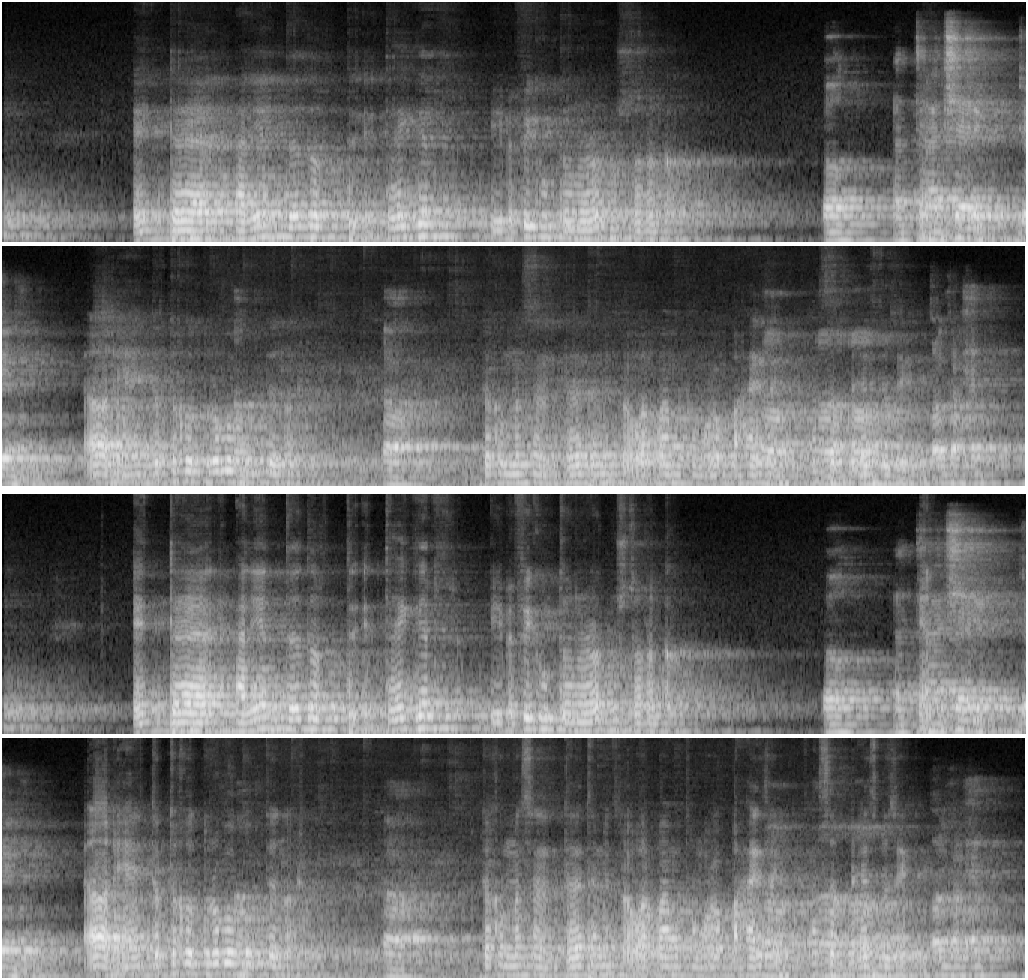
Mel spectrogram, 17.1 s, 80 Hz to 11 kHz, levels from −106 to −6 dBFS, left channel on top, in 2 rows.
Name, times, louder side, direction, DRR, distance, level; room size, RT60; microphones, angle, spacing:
voice 1, 1.1-3.6 4.0-5.6 7.6-7.7 9.2-10.9 12.5-16.1, right 1 dB, 65° right, 2 dB, 3.1 m, -22 dB
voice 2, 7.4-8.2 8.4-8.9 10.5-10.6 11.7-11.9 14.9-16.7, left 2 dB, 70° left, 1 dB, 4.5 m, -25 dB
sound 1, 10.2-15.5, equal, 10° right, 4.3 m, -38 dB
25.0 x 19.5 x 6.9 m, 2.4 s
head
